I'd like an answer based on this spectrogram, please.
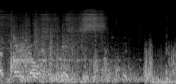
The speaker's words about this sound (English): All right, there you got blown up. Are you happy? Kaboom, kaboom, kaboom.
